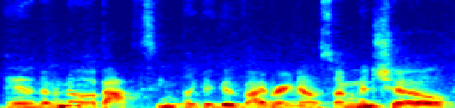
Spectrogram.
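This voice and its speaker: Young female vlogger, relaxed and chatty, mid-range voice, talks with many fillers. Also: medium pitch, fast, background noise. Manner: chatty, lots of filler words. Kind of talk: casual vlog narration.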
